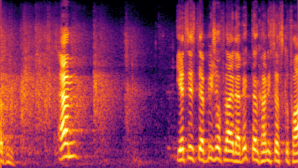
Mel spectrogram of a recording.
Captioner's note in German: Beifall bei der SPD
